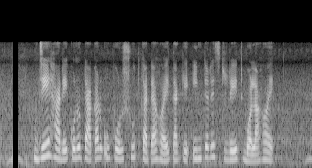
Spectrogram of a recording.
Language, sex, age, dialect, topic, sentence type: Bengali, female, 18-24, Standard Colloquial, banking, statement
